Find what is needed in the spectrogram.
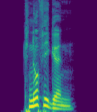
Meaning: inflection of knuffig: 1. strong genitive masculine/neuter singular 2. weak/mixed genitive/dative all-gender singular 3. strong/weak/mixed accusative masculine singular 4. strong dative plural
- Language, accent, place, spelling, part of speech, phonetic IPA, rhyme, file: German, Germany, Berlin, knuffigen, adjective, [ˈknʊfɪɡn̩], -ʊfɪɡn̩, De-knuffigen.ogg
